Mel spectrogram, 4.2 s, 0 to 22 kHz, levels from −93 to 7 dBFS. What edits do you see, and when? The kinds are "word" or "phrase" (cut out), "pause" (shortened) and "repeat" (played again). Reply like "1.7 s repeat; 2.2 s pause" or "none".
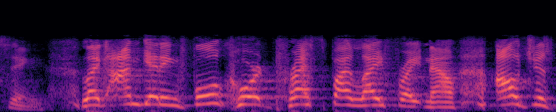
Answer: none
